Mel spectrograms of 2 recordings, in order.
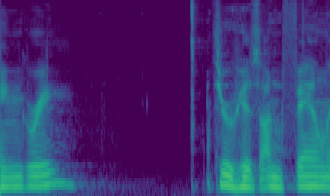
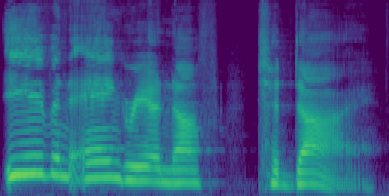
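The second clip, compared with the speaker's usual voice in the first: high, loud, slowed-down retort; angry retort; 7 semitones higher, 6 dB louder, slower than usual. A narrator's reading. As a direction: throw it back dramatically as Jonah. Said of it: "Jonah retorted".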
